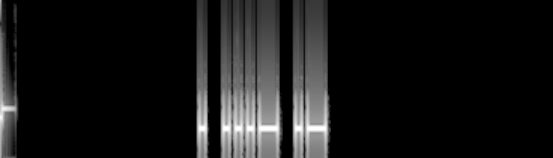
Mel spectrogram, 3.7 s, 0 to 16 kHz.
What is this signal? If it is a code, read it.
Morse code, heard as a keyed tone, about 30 wpm, 700 Hz. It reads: EVA
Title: All Cut Numbers - 3-Digit 30wpm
